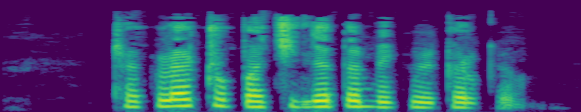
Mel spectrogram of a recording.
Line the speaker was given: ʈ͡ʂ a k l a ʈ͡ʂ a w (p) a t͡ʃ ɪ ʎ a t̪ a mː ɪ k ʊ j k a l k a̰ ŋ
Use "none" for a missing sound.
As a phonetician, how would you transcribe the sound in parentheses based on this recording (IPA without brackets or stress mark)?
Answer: p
